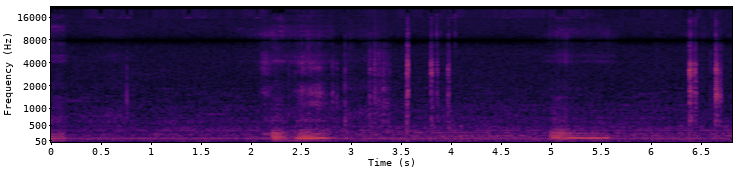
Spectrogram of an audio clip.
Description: my poor fat dog is loudly snoring on the couch before i wake him up with a camera in his face :) so cute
